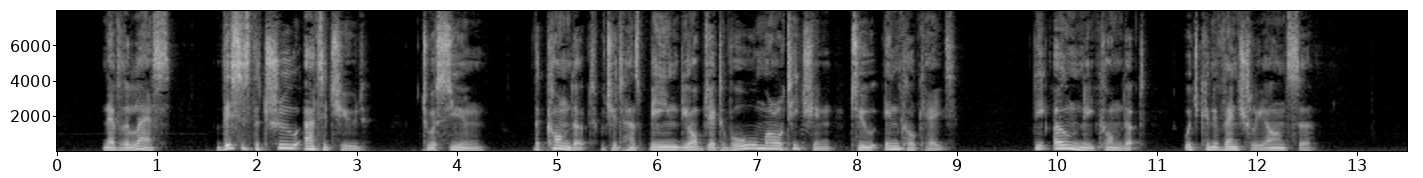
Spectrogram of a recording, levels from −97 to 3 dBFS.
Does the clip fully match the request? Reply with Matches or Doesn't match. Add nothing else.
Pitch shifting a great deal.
Matches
